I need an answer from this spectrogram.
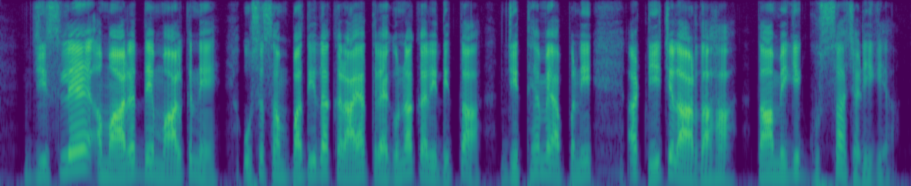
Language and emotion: Dogri, angry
